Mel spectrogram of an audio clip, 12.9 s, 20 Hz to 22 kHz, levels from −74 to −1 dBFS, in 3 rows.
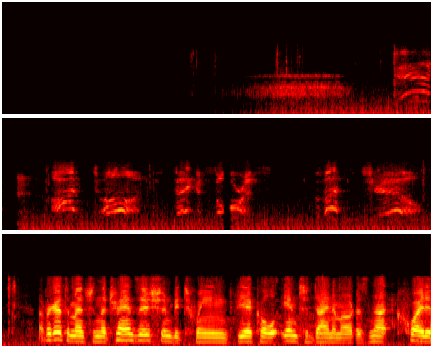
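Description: From 0.0 to 2.90 s, the fade-in sounds gritty, worst until 2.31 s. This is truncation distortion on a fade: the gain stage kept too few bits without dither, which fits roughly 10-bit resolution, so the quietest part of the fade collapses into coarse square steps.

Three soft-edged dropouts follow, at 4.28 to 4.47 s, 6.49 to 6.59 s and 12.09 to 12.14 s. These are AAC frame loss with muting: the decoder zeroed the missing frames' spectrum, and overlapping windows faded the sound out and back in. The gap lengths of about 171, 85 and 43 ms fit four, two and one lost frames.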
